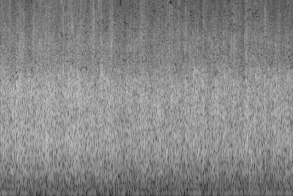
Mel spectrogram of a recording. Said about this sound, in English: I believe we ought to give him a good clap offering. Thank you, Jesus.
